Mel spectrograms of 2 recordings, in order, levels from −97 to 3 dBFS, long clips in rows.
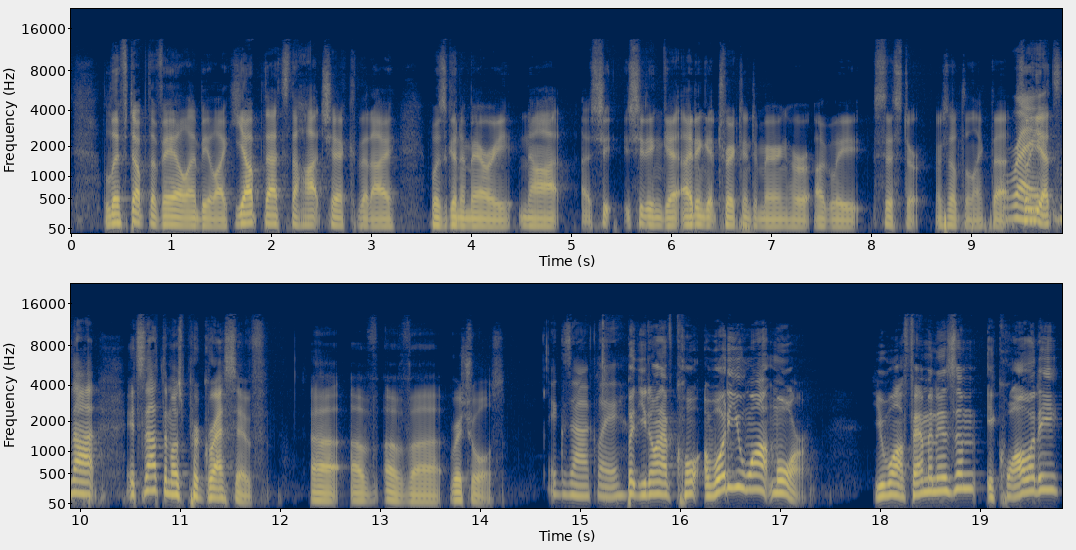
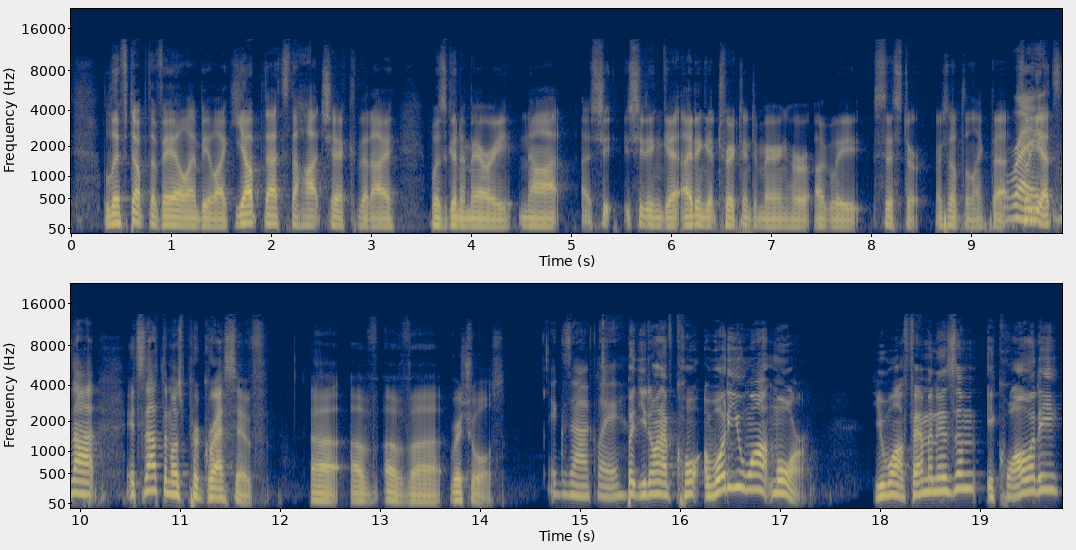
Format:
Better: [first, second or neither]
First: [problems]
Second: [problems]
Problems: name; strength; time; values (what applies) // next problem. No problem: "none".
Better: neither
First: none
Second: none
